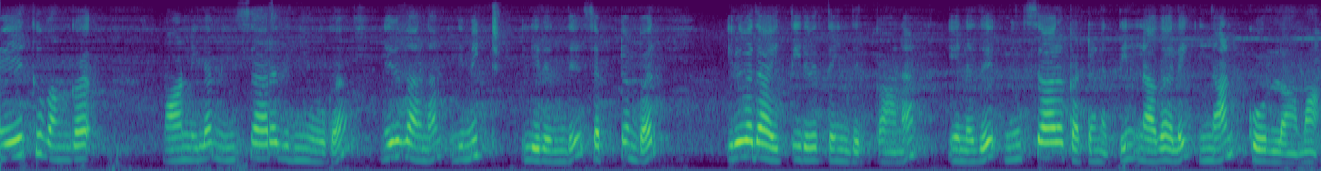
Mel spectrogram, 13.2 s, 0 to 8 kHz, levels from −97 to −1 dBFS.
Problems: constant background noise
